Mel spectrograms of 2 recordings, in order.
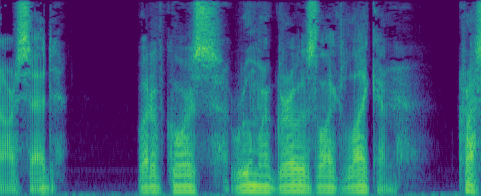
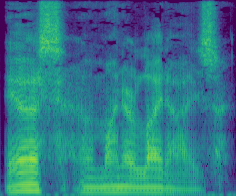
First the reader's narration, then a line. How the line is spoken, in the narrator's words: Dalinar said, sighing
